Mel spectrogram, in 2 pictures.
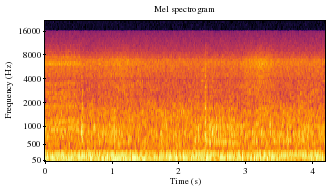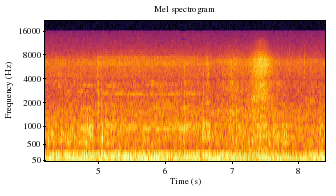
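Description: Steady low rumble, with a short soft hiss about seven seconds in.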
